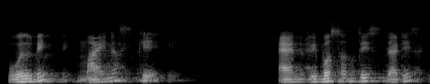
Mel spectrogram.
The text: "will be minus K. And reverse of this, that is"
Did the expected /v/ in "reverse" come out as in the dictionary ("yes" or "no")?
no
